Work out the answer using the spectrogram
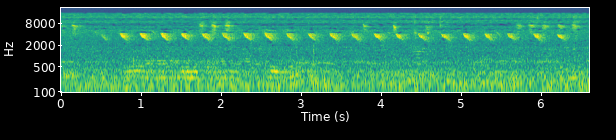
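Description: A bird calling a fast, even series of short descending notes, about four a second. The series starts about half a second in and stops shortly before the end, over a faint low background rumble.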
